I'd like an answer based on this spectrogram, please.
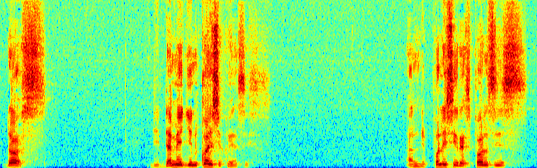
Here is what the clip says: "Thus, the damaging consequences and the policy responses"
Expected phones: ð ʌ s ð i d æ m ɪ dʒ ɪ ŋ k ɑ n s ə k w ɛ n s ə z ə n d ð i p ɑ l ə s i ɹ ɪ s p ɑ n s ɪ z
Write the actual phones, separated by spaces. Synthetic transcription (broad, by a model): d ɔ s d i d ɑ m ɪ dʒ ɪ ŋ k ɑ n s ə k w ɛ n s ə s ə n d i p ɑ l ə s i ɹ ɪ s p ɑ n s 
